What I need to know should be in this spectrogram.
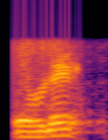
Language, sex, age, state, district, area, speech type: Malayalam, male, 18-30, Kerala, Malappuram, rural, conversation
